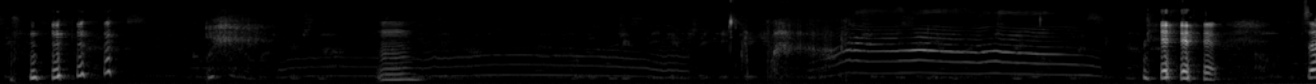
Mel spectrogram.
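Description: Two sustained, moaning yowls from a Sphynx cat hold a steady, slightly wavering pitch for about two seconds each. Short bursts of human speech come before, between and after the cries.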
